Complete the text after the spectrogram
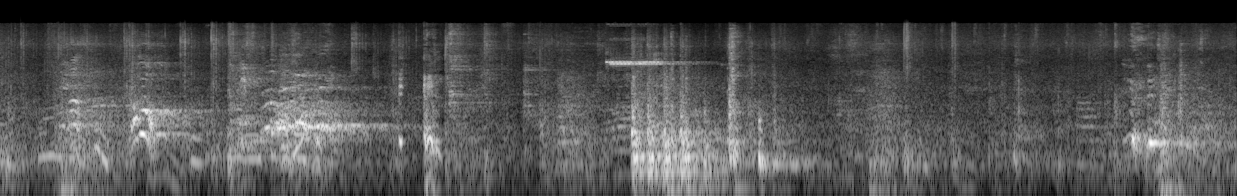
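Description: Hockey sticks clack against a ball on a hard floor.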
